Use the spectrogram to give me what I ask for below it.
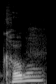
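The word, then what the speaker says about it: Kobol: Lords of cobalt is how they say it.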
